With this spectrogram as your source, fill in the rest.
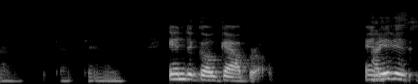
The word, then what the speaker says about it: Gabbro: And its technical name is, let's see where I put that down, Indigo Gabbro.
